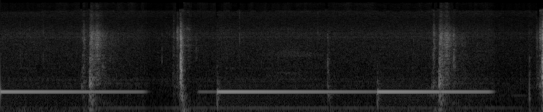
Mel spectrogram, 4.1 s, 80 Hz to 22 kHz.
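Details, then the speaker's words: Pontiac Grand Am that won't crank, battery about 11.9 V, dome light stays bright: sharp single starter clicks every second or so over a warning chime, engine never turns over. "so you could hear that clicking i'm attempting to start it"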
